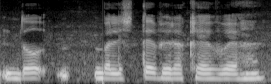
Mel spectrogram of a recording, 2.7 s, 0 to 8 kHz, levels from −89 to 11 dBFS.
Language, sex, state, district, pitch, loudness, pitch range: Hindi, male, Jharkhand, Palamu, 140 Hz, -13 LUFS, 135-145 Hz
